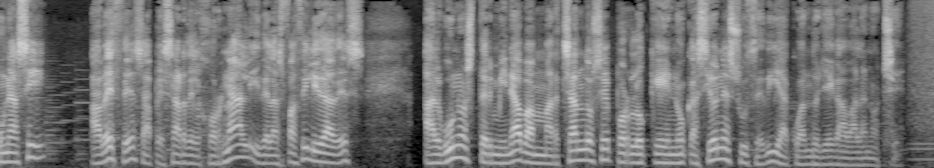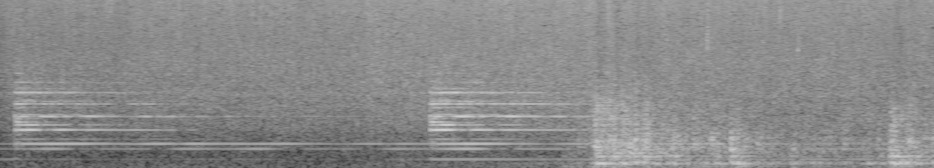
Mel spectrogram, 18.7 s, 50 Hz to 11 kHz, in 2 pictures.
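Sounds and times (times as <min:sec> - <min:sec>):
speech: 0:00.0 - 0:09.3, 0:13.6 - 0:14.1
steady rain: 0:09.1 - 0:18.6
deep church bell tolling at night: 0:09.5 - 0:17.2
rolling thunder: 0:13.6 - 0:18.6.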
